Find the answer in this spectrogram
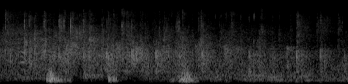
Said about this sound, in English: Well, we finally got an offer accepted. Applause. Okay.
